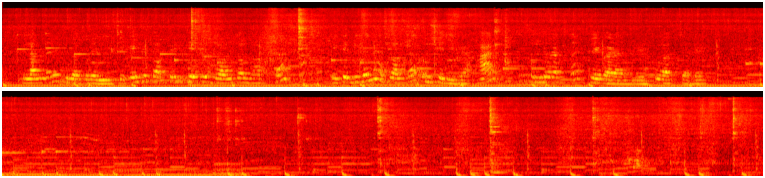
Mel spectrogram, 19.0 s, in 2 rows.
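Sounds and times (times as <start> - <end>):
curry sizzling in a pan: 0.0 - 19.0
metal spatula scraping a pan: 1.3 - 7.3.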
